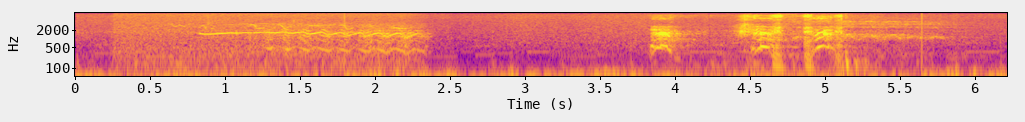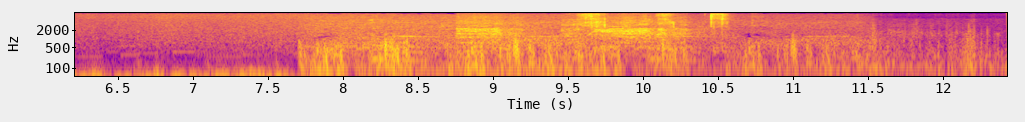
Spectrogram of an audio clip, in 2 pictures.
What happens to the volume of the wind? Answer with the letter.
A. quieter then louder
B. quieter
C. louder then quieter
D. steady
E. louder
C.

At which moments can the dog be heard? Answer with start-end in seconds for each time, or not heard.
3.8-5.4.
